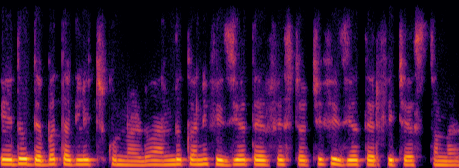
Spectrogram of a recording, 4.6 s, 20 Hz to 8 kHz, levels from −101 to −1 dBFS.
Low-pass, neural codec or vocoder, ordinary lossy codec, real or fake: 7.2 kHz; none; Opus, 24 kbps; real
